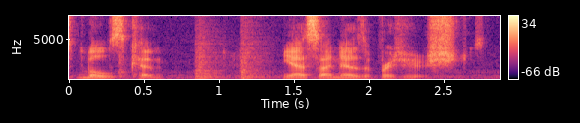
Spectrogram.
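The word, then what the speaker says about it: Moulsecoomb: Looks like it should be pronounced molum, but it's molescom.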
